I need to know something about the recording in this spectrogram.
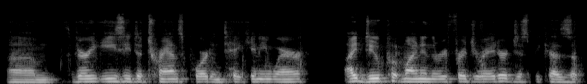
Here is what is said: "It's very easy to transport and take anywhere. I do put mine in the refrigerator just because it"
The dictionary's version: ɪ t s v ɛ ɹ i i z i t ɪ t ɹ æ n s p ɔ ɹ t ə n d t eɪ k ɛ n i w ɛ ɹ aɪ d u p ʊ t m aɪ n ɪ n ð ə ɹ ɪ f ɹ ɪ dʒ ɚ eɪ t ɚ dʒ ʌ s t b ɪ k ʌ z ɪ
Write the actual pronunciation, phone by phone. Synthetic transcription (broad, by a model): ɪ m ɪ v ɛ ɹ i i z i t ɪ t ɹ æ n s p ɔ ɹ t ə n t eɪ k ɛ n i w ɛ ɹ aɪ d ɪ p ʊ t m aɪ n ɪ n ð ə ɹ ɪ f ɹ ɪ dʒ ɚ eɪ t ɚ dʒ ʌ s b ɪ k ʌ z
